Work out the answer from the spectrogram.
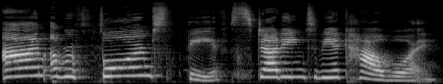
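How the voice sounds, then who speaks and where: An exuberant little would-be cowboy from a children's storybook, put on by a woman reader. He is loud and excitable, whooping in a high, bright voice. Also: slow, exaggerated voice. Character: excitable little man, reformed thief turned would-be cowboy.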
